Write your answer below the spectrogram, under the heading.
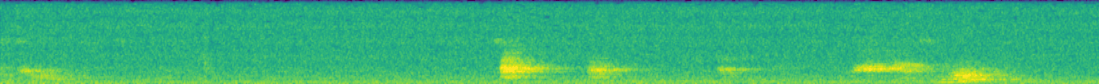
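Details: Waking female Eclectus parrot chatters to herself at morning; a few short raspy syllables, then a louder burst of three or four quick word-like notes, with quiet gaps and a low constant hum.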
